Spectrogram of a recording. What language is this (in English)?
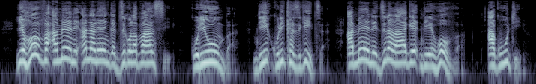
Nyanja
